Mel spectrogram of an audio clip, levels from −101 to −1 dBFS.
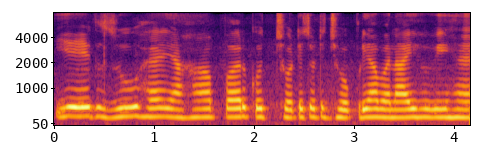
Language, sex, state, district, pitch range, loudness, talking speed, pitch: Hindi, female, Chhattisgarh, Raipur, 215-230 Hz, -13 LUFS, 185 wpm, 225 Hz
